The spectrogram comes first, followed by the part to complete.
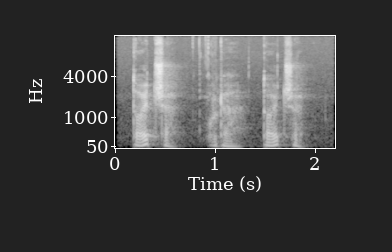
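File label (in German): "deutscher", German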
